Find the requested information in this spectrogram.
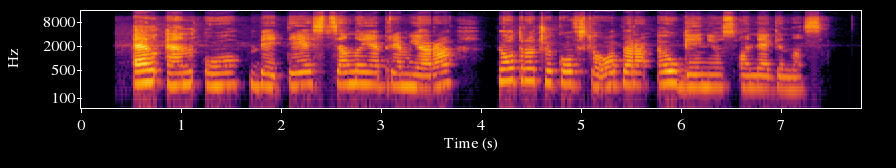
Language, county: Lithuanian, Panevėžys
